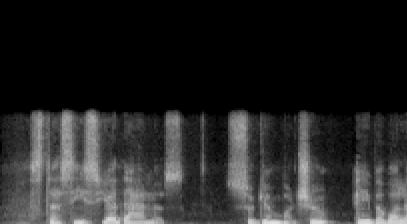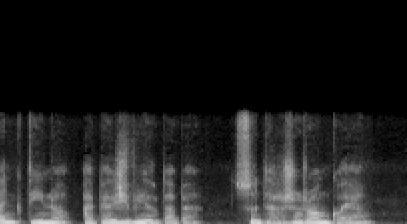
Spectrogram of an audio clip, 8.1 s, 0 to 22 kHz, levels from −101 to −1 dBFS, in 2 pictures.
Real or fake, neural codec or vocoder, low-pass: fake; codec, 24 kHz, 0.9 kbps, WavTokenizer, small release; 10.8 kHz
